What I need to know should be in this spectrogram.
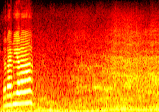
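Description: A car engine revs as the car pulls away.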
